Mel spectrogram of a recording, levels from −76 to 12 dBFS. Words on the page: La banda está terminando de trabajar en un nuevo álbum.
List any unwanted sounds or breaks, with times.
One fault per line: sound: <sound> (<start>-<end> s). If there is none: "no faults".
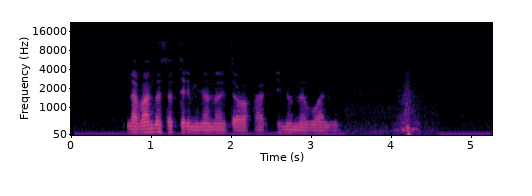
sound: whoosh (4.0-4.4 s)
